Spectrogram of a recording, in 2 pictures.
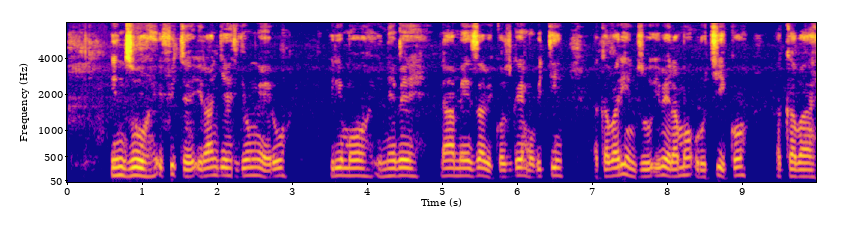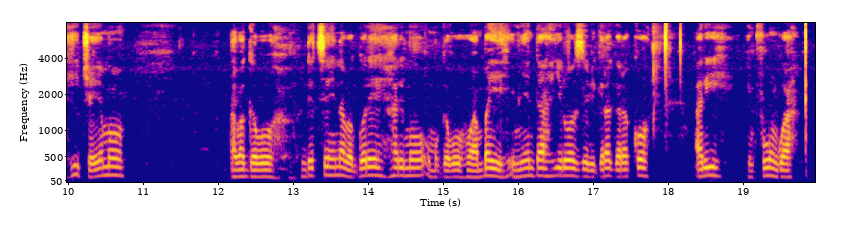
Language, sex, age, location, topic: Kinyarwanda, female, 36-49, Kigali, government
